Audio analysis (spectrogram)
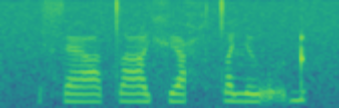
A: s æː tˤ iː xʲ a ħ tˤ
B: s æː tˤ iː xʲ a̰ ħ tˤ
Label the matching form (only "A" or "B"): A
